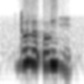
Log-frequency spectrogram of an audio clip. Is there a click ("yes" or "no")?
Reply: no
